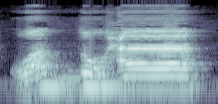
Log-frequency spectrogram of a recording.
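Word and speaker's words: وَالضُّحَىٰ: Terus harus jelas, harus jahar, harus jelas dan tidak boleh berhenti di huruf hamzah. Misalkan begini. Bismillahirrahmanirrahim. Wadduha. Ya, sampai saya ulangi. Wadduha. Ha. Ya. Jadi nggak boleh membacanya berhenti di huruf di pangkal tenggorokan. Jadi kalau huruf hamzah, huruf ha, wadduha, ha-nya panjang, ha.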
